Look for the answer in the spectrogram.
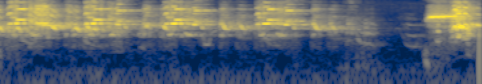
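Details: Grey francolins, a dakhni pair, giving rough rhythmic squawking phrases that fade out, a short pause, then another loud harsh burst.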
